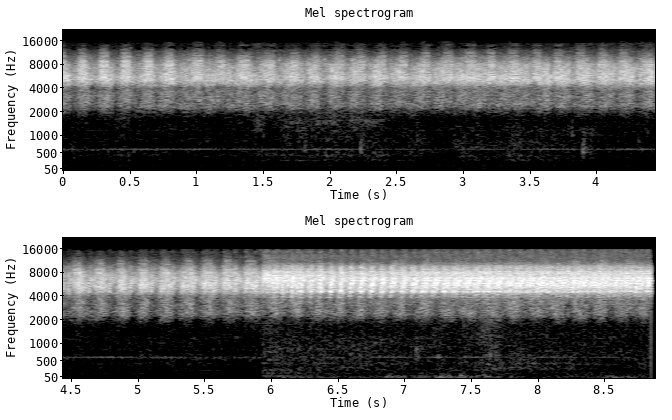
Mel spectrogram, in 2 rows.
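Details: Cicada chorus recorded at Kardamyli in 2013, a shrill pulsed buzzing throbbing roughly three times per second, abruptly becoming louder and harsher about two-thirds of the way through.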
